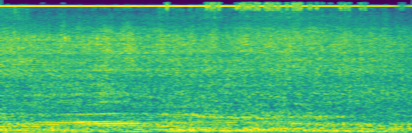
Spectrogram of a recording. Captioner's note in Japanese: バイクの音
